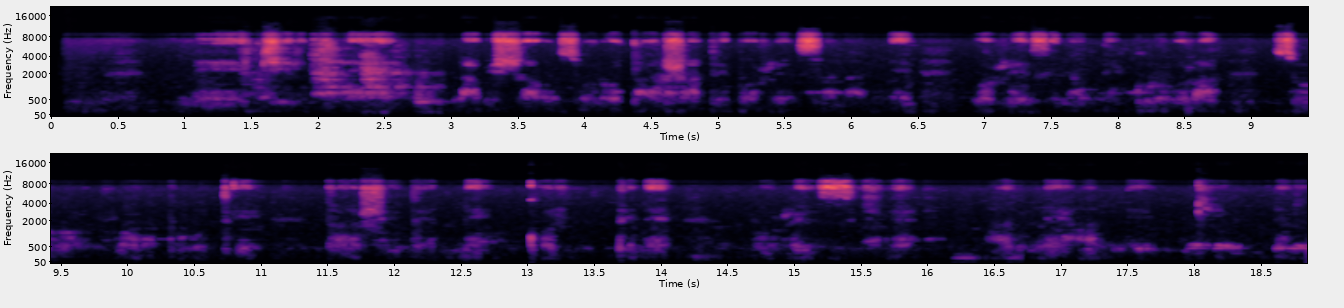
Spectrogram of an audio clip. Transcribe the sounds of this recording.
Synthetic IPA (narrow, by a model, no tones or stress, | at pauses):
meːkʰinɛlɐbɪʃɐsɔɾɔt̪ʰaːʃɐt̪ɛbɔreːsɐnɐnːɛ | bɔreːsɪnɐnːɛɡoɾɐzɔɾɾɔbuːt̪ʼɪ | t̪ʰaːʃɪt̪ɛnːɛkʼɔlt̪ɪnɛbɔreːsɪɛhɐnːɛhanːɛkʰinɛ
